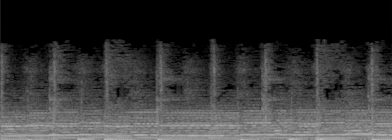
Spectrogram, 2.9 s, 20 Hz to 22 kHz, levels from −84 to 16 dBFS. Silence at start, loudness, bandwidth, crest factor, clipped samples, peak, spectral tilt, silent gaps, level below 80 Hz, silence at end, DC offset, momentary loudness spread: 0 s; -17 LUFS; 16 kHz; 14 dB; under 0.1%; -4 dBFS; -4.5 dB/octave; none; -26 dBFS; 0 s; 0.1%; 1 LU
